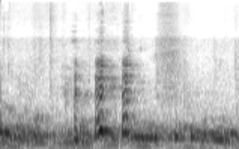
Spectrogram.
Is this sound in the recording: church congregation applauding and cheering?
no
